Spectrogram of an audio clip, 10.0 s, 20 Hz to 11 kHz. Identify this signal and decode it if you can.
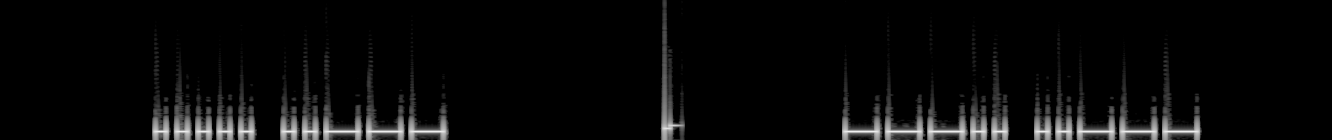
Morse code, heard as a keyed tone, about 15 wpm, 700 Hz. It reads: 52 82
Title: Common Cut Numbers - 2-Digit 15wpm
